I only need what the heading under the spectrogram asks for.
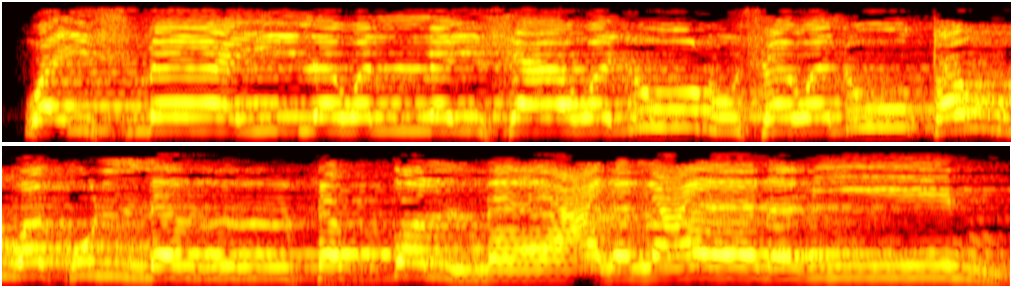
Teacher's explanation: يعقوب بالوقف بهاء السكت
